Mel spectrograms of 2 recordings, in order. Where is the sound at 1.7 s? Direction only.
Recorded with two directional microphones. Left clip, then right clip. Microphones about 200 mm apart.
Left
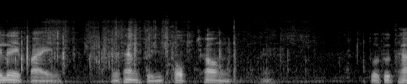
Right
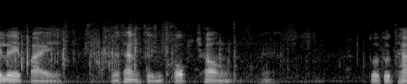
5° right (ahead or behind).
